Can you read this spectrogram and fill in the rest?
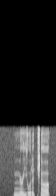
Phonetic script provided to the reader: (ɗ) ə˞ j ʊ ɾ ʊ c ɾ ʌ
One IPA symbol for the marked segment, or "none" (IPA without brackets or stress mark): n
